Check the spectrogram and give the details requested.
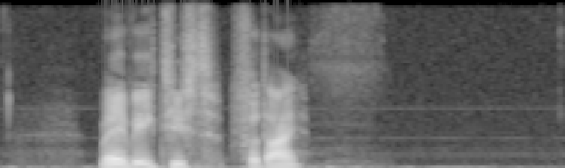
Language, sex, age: Danish, male, 41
